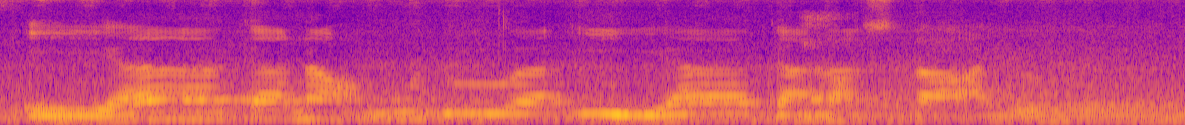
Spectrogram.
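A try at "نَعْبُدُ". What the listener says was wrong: Salah yang merubah arti. Da di sini nggak panjang.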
